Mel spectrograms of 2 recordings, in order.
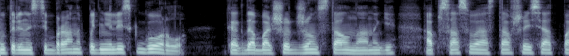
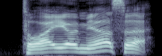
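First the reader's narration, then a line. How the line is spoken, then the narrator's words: Roar. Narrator (Russian): взревел он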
